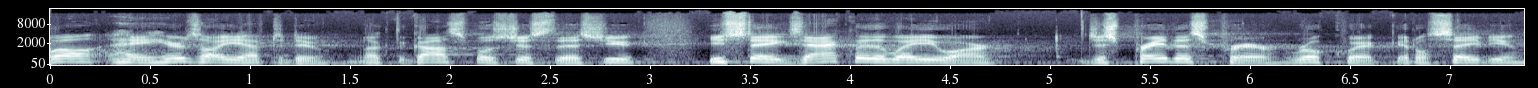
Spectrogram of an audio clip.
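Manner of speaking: ordinary talk, nothing marked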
